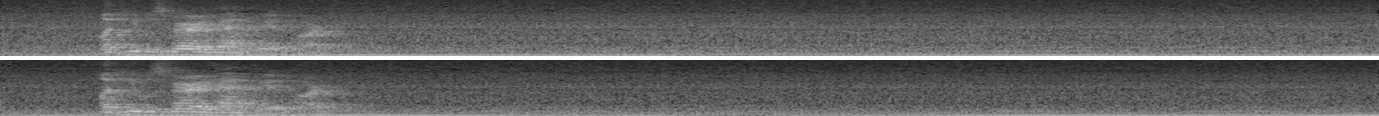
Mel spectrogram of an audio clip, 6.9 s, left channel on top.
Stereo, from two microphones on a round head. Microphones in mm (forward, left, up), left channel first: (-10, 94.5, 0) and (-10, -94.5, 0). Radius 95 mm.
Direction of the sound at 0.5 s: 40° right (ahead or behind).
